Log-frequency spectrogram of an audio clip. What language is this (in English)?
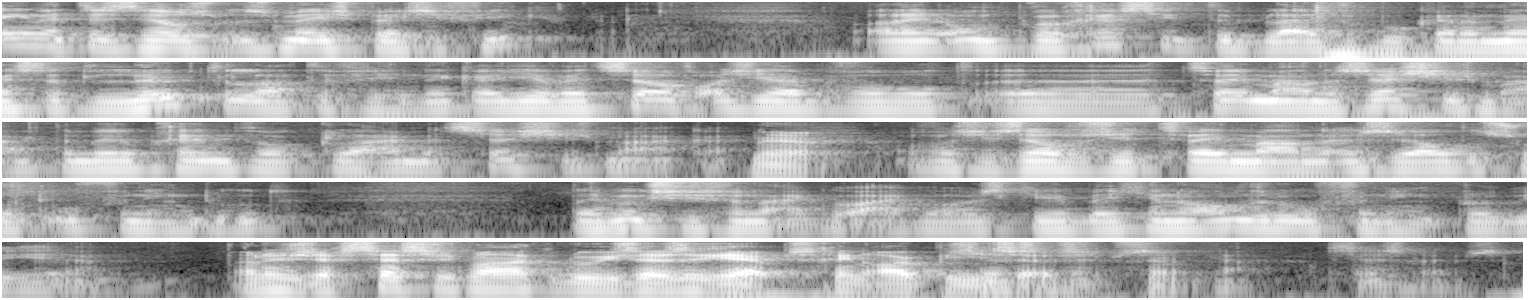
Dutch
